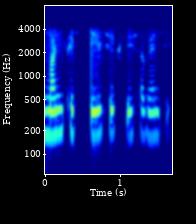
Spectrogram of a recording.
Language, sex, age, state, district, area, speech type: Manipuri, female, 60+, Manipur, Kangpokpi, urban, conversation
